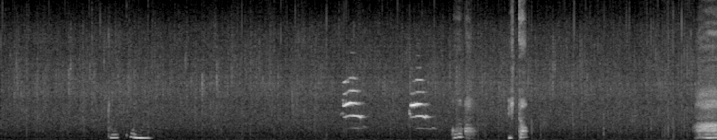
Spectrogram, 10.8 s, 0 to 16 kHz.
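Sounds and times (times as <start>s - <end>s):
faint hiss: 0.0s - 10.7s
speech: 1.6s - 2.4s
kitten meowing: 5.1s - 5.6s, 6.2s - 6.6s.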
